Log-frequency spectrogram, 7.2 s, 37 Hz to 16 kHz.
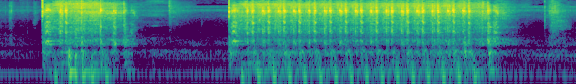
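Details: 2004 Honda Recon 250 ES, before carburetor rebuild: catches, sputters and dies, then refires and runs unevenly before fading; hard to start but runs fine once warmed; carb suspected, not confirmed.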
